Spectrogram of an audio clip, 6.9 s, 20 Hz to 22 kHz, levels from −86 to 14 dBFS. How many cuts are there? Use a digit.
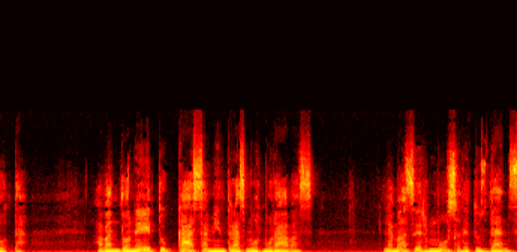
0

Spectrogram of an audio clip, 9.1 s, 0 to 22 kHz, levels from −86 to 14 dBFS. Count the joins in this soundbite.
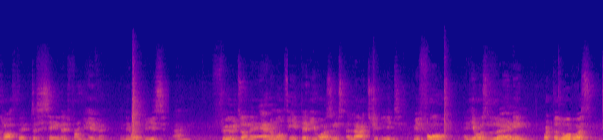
7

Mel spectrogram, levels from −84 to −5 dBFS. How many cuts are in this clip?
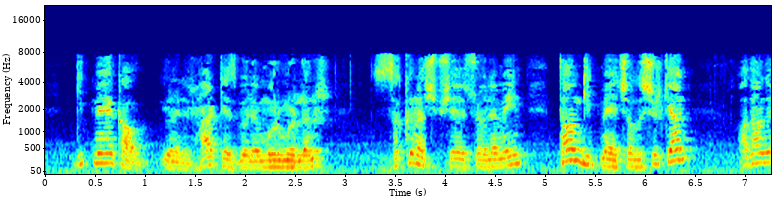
1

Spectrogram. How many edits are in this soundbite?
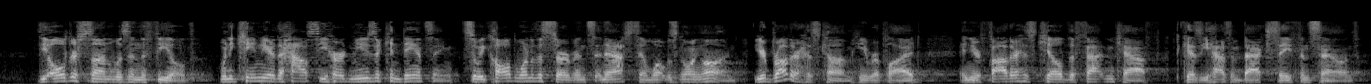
4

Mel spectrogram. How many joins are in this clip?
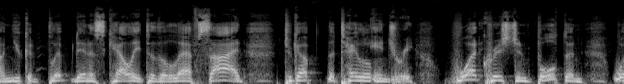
4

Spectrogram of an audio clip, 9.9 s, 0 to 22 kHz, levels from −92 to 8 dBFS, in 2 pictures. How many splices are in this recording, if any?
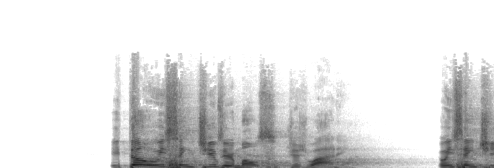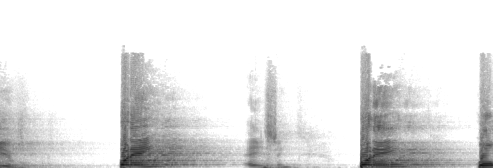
1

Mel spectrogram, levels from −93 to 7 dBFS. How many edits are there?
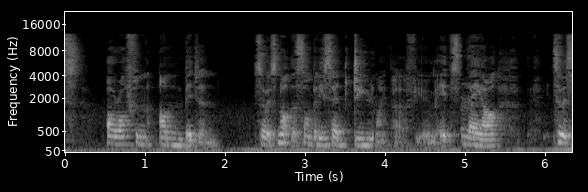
2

